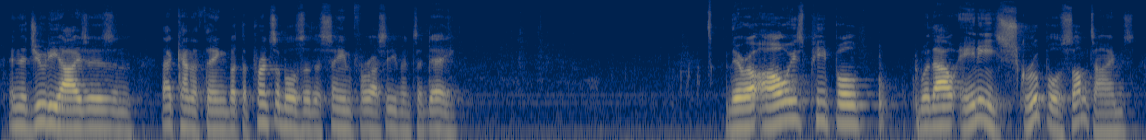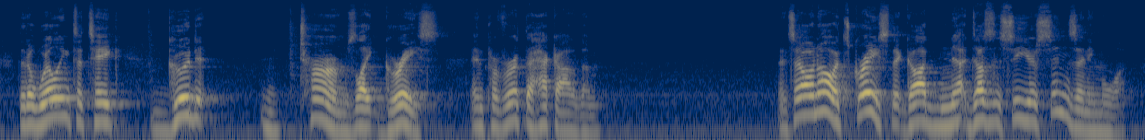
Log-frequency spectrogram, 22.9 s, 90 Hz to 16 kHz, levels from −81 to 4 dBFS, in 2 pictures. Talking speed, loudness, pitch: 145 wpm, -28 LUFS, 140 Hz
